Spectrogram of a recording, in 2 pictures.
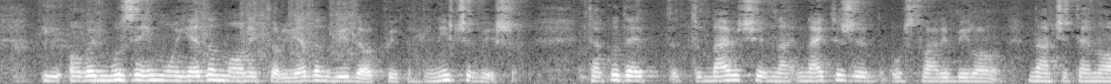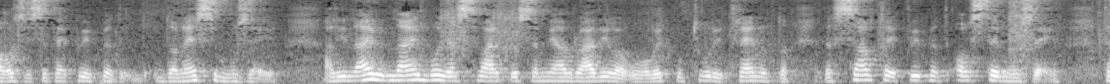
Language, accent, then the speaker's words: Serbian; Serbia; moved away; Ja kažem, ja sam otišla iz Jugoslavije, a došla sam u Srbiju.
